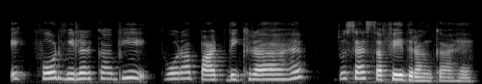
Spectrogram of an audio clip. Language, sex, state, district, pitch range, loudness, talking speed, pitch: Hindi, female, Gujarat, Valsad, 220-275 Hz, -17 LUFS, 200 wpm, 240 Hz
